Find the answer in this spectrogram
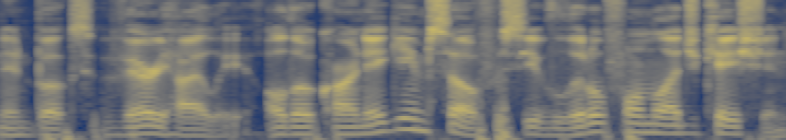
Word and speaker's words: Carnegie: Not Carnegie or Carnegie, but Carnegie.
